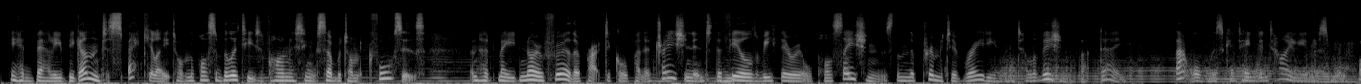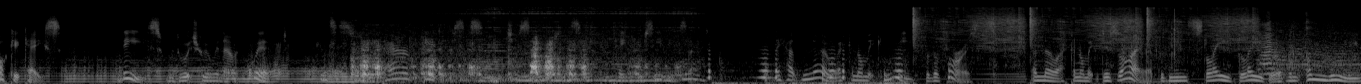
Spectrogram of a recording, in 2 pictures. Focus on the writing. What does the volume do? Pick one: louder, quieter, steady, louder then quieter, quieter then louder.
louder then quieter.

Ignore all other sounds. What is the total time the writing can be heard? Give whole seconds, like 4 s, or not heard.
6 s.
